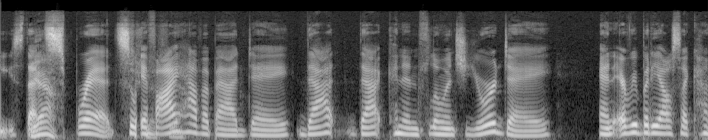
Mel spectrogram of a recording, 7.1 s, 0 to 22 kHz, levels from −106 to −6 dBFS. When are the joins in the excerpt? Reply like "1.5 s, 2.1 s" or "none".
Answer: 1.3 s, 2.9 s

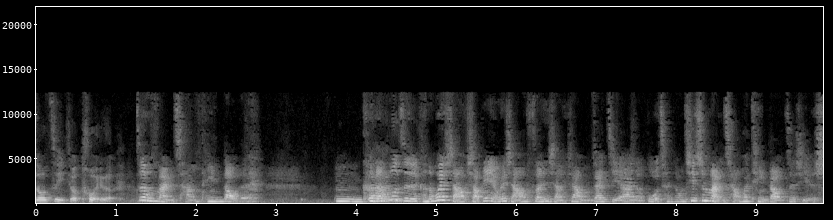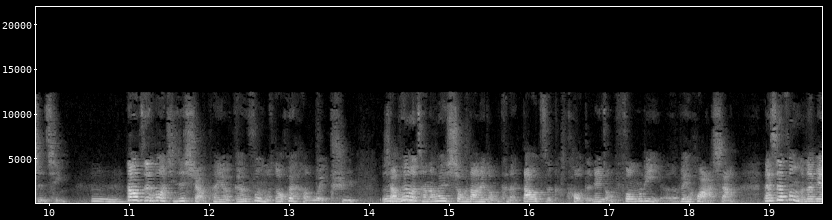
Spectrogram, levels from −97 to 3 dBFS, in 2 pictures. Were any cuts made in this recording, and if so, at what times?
1.1 s

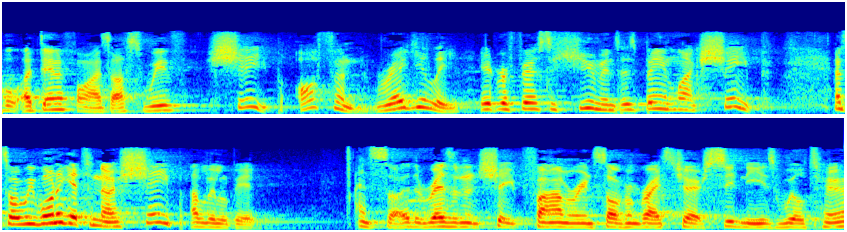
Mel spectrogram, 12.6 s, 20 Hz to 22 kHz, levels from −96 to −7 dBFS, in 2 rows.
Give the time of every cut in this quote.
none

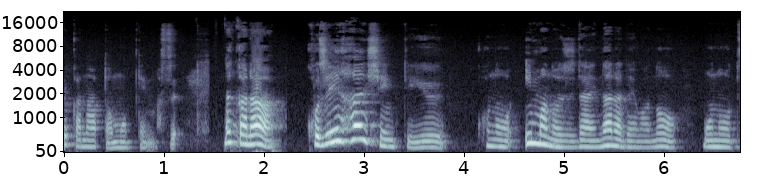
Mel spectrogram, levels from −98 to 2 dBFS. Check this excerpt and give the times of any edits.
1.4 s

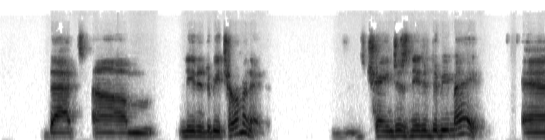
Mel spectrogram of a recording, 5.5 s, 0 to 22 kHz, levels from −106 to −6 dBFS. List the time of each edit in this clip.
none

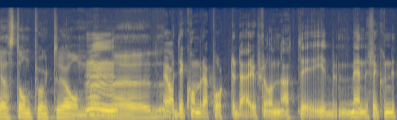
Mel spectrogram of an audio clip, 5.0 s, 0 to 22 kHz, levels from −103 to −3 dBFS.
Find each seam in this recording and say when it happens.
2.2 s

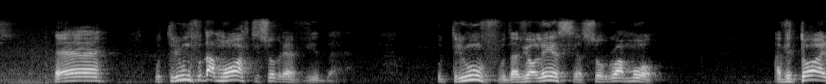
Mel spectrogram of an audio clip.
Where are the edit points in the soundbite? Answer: none

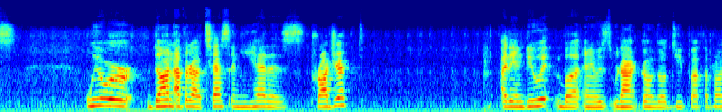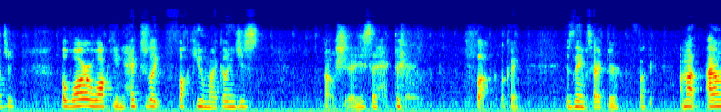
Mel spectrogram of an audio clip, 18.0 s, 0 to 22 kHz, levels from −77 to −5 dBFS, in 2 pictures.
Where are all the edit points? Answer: none

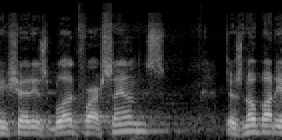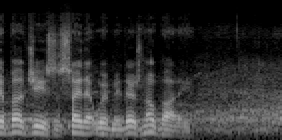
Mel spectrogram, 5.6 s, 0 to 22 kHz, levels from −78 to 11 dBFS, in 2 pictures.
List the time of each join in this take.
none

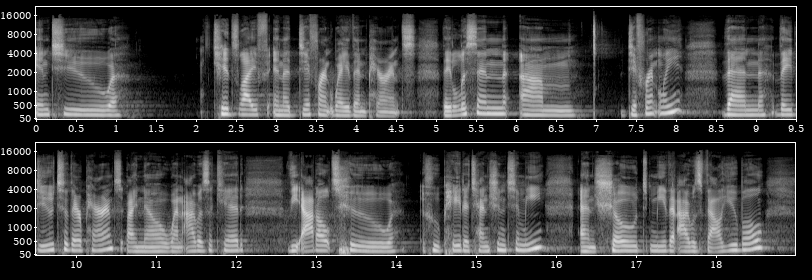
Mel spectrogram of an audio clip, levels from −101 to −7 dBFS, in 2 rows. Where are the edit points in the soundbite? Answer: 10.6 s

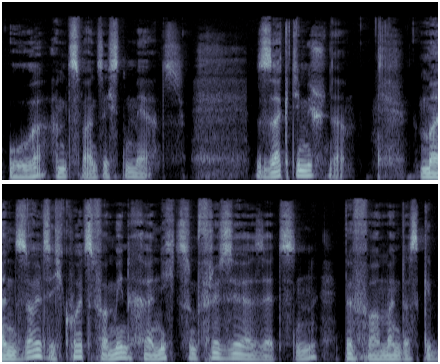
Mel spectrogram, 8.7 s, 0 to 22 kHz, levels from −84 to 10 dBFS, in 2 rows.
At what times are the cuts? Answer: 2.4 s, 4.0 s

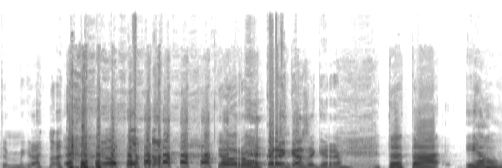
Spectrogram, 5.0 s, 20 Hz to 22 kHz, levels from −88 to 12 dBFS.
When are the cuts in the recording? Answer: none

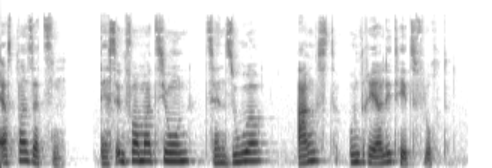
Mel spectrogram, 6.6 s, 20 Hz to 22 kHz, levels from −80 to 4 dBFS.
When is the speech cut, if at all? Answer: none

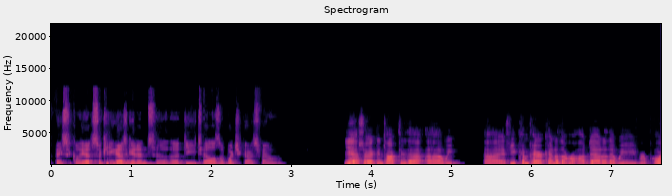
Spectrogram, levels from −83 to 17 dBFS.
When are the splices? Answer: none

